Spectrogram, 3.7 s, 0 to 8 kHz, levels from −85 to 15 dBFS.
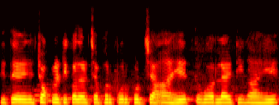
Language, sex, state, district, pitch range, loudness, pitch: Marathi, female, Maharashtra, Pune, 235-245 Hz, -16 LUFS, 240 Hz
